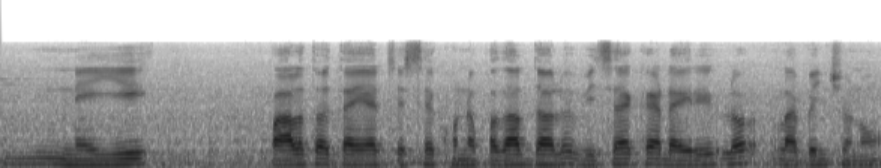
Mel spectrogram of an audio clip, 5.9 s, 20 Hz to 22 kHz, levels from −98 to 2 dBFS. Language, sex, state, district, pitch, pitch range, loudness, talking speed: Telugu, male, Andhra Pradesh, Manyam, 120 Hz, 115-135 Hz, -17 LUFS, 120 wpm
